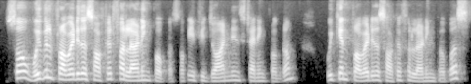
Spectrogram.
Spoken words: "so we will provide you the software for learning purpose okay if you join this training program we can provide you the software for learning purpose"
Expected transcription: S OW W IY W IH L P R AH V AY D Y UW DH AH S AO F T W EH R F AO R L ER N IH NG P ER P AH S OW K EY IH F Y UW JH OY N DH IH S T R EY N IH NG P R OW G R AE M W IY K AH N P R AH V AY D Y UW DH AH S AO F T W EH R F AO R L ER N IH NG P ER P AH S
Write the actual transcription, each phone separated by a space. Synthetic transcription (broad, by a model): S OW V IY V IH L P R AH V AY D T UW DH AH S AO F T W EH R F AO R L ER N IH NG P ER P AH S OW K EY IH F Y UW JH OY N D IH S T EY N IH NG P R OW G R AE M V IY K AH N P R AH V AY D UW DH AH S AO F T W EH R F AO R L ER N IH NG P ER P AH S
